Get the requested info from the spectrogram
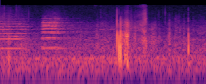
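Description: A vehicle horn toots twice, a long steady note and then a short one. About a second in come a few sharp clicks, the first the loudest.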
